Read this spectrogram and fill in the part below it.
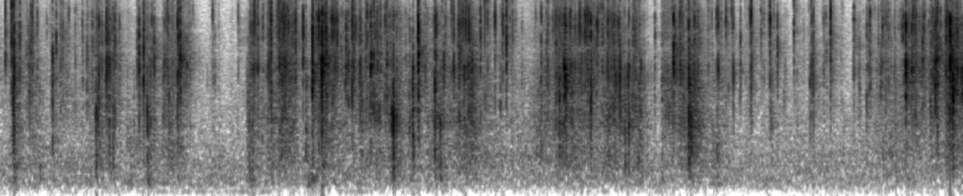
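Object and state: Plastic bubble wrap sheet.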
